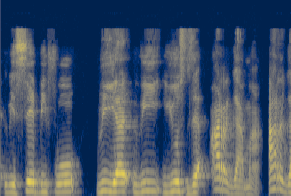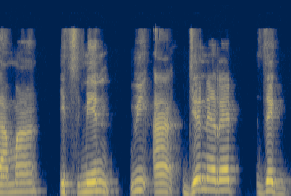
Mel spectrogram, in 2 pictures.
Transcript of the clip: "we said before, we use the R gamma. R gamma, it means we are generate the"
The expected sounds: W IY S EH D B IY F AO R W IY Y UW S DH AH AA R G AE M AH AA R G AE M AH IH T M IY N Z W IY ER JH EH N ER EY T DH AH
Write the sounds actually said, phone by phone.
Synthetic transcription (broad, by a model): W IY S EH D B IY F AO W W IY Y UW S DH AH AA R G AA M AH AA R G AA M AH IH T M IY N W IY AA JH EH N ER EY T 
